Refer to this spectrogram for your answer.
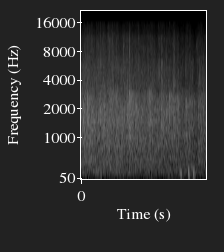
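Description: A steady burst of audience applause, many hands clapping in a dense, continuous patter that stays fairly even in loudness throughout, with a few faint voices mixed in.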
